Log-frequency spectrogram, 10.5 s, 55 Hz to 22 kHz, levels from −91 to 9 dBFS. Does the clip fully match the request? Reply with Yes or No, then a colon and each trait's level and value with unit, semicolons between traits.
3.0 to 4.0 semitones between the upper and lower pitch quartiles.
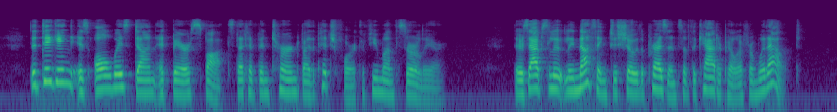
No: average, 5.3 semitones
